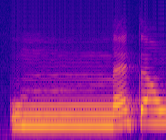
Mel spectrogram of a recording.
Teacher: tanwin fathah dimasukkan atau dileburkan ke huruf waw sambil dengung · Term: idgham bi gunnah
